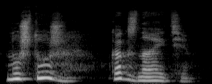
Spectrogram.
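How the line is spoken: Widow's sigh. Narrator (Russian): вздохнула вдова

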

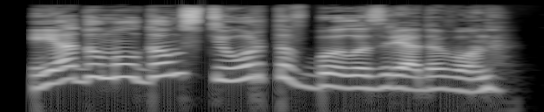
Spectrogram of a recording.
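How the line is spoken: Laughing. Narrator (Russian): засмеялся Феликс

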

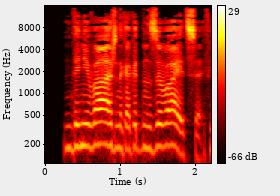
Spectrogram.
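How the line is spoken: Laughing. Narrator (Russian): федерал засмеялся

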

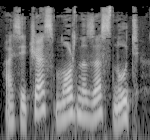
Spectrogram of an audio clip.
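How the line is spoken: Grumble. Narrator (Russian): проворчал Трот

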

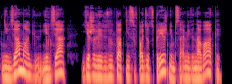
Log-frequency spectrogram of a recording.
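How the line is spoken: Grumbling healer. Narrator (Russian): целитель Зигфар ворчал

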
